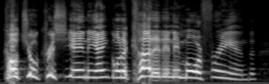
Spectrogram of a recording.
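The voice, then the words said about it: Loud, yelling delivery. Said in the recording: “I'm sorry if it sounds like I'm yelling at you.”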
